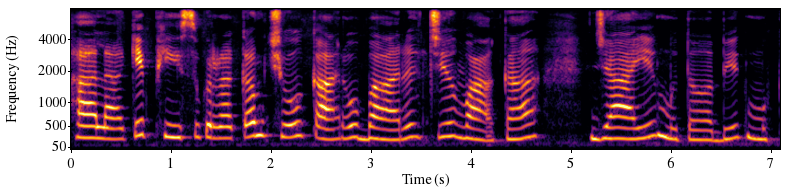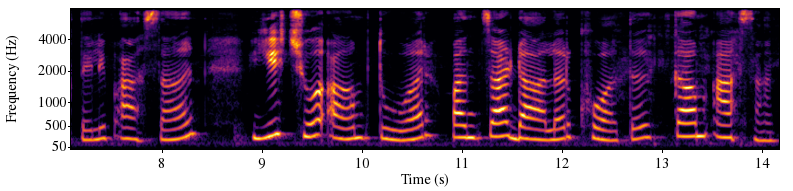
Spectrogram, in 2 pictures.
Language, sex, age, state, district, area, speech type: Kashmiri, female, 18-30, Jammu and Kashmir, Pulwama, rural, read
